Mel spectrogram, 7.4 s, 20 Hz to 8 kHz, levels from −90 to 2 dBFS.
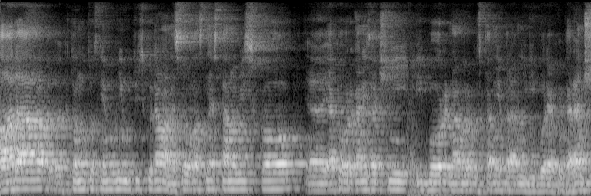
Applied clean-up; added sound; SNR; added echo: neural separator model SepFormer DNS4.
